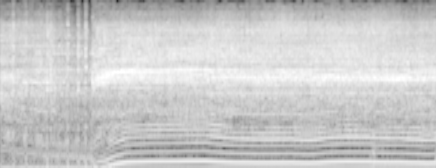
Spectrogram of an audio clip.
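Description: A chainsaw cuts into a tree trunk with a loud, steady whine.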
